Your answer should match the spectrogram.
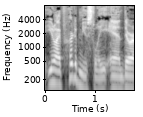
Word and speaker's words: muesli: The Swiss call it M-U-E-S-L-I, muesli.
